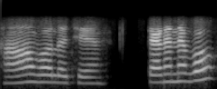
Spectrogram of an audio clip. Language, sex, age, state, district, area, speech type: Odia, female, 30-45, Odisha, Kalahandi, rural, conversation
